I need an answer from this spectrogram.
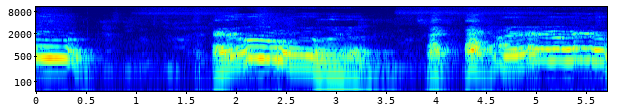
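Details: Dog producing weird moaning howls: a short falling whine, then a long wavering howl that sinks in pitch, followed by a yelp and another rising-and-falling moan, with a faint high whine running beneath.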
